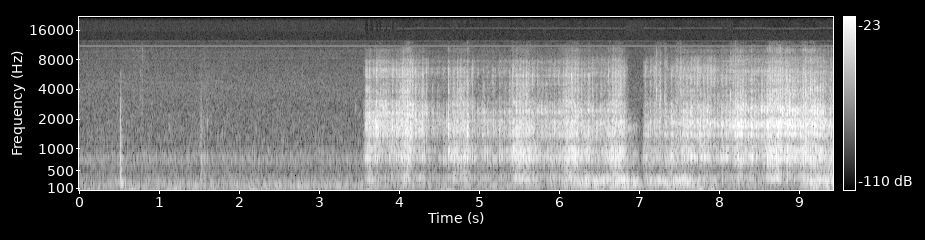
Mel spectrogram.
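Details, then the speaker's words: Micro crawler RC truck with a modified metal-part body, an 050 motor and the ESX24 Crawler ESC, crawling slowly: a soft gear whir with no electronic whine from the speed controller, giving fine low-speed control. "No whining at all, and super fine resolution."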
